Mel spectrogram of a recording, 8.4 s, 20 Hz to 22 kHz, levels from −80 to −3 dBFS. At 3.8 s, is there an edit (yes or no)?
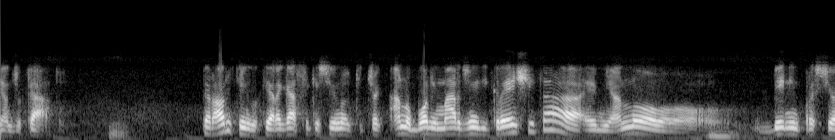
yes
